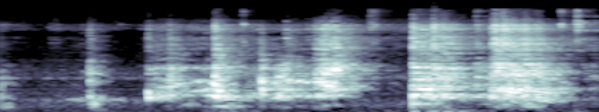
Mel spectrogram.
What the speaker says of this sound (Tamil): மூடி போட்டுக்கலாம்.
